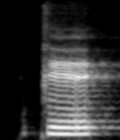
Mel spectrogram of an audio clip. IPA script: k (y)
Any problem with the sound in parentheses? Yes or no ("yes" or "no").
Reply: yes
